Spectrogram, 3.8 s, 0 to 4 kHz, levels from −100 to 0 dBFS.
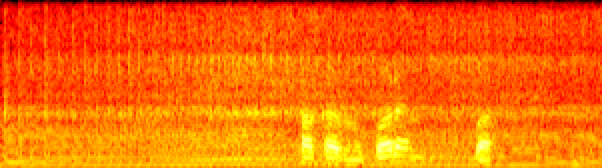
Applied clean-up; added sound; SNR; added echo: none; Engine starting; 8 dB; none.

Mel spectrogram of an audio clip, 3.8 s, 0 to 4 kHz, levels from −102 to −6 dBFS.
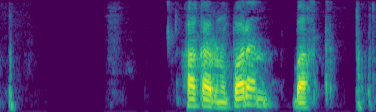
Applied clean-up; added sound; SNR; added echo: none; none; none; none.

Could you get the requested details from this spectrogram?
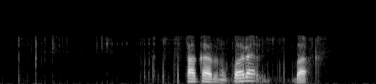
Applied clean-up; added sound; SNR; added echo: neural separator model SepFormer WHAM!.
